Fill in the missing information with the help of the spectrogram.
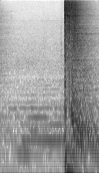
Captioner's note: gunshot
